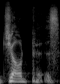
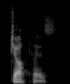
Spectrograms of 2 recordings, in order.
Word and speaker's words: jodhpurs: I think they're called jodhpurs. And Jodhpurs. Jodhpurs. Joppers. Jodhpurs. Yeah, but you don't need to say jodhpurs. That's what they're called, jodhpurs. Joppers. No, they're not. They're jodhpurs.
